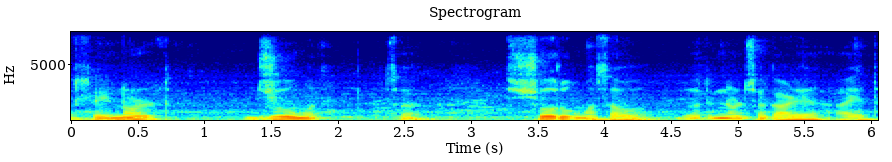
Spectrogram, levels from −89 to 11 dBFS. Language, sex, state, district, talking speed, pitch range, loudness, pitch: Marathi, male, Maharashtra, Mumbai Suburban, 90 wpm, 110-130 Hz, -19 LUFS, 115 Hz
